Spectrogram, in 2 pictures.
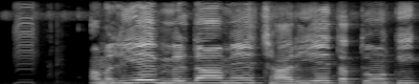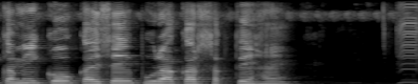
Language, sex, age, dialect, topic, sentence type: Hindi, male, 25-30, Awadhi Bundeli, agriculture, question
